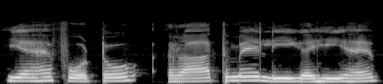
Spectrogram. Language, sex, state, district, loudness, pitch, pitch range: Hindi, male, Madhya Pradesh, Bhopal, -12 LUFS, 155 Hz, 145-170 Hz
